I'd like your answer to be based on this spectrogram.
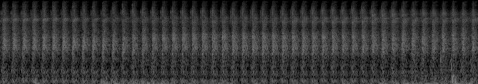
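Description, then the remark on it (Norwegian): A shockwave therapy device treating Achilles tendinitis fires a rapid, steady stream of sharp, pistol-like pulses, roughly ten per second, each a strike against the Achilles tendon, like a fast mechanical ticking or popping. It is continuous, with no talking. “Når man får Og dette her, hver gang det hører den pistollyden så er det et slag mot akillesen.”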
